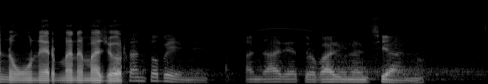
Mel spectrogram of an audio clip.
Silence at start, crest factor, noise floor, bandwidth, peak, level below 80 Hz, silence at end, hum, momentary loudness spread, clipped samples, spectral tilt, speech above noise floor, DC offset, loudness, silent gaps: 0 s; 22 dB; -61 dBFS; 13.5 kHz; -12 dBFS; -66 dBFS; 0.65 s; none; 19 LU; under 0.1%; -6.5 dB/octave; 27 dB; under 0.1%; -34 LUFS; none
